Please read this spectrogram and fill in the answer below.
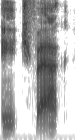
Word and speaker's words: HVAC: in Heating and Cooling is called HVAC that's how you pronounce it HVAC which stands for heating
